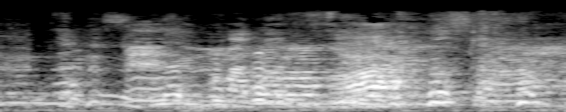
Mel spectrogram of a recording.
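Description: Chatter: several people talking over one another, with no other sound standing out.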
